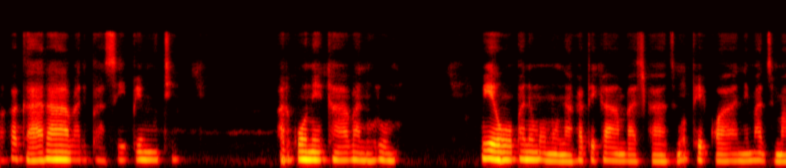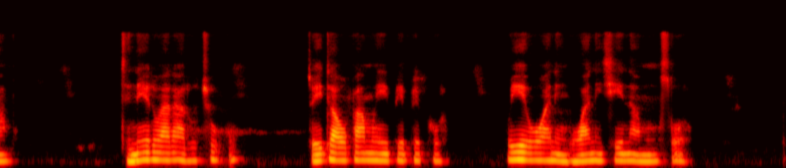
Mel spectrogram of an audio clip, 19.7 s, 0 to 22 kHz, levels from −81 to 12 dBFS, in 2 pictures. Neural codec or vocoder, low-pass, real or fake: codec, 24 kHz, 1.2 kbps, DualCodec; 10.8 kHz; fake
